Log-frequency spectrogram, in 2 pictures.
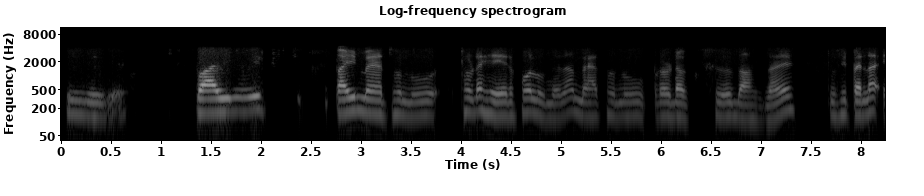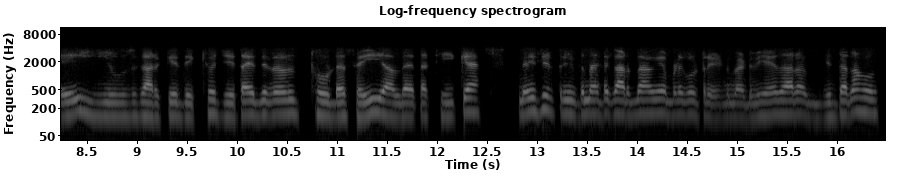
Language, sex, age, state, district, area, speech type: Punjabi, male, 18-30, Punjab, Hoshiarpur, rural, conversation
